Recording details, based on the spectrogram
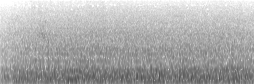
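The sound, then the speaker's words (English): A loud, steady roar of large pumps in an underground pump station at the Jones Island wastewater treatment facility, moving water from a deep tunnel up into the plant for treatment; a dense continuous rumble and rush with no pauses and no voices. “These pumps move water from the district's deep tunnel up into the plant for treatment.”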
